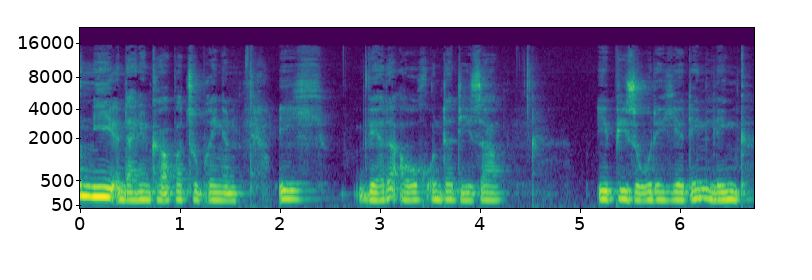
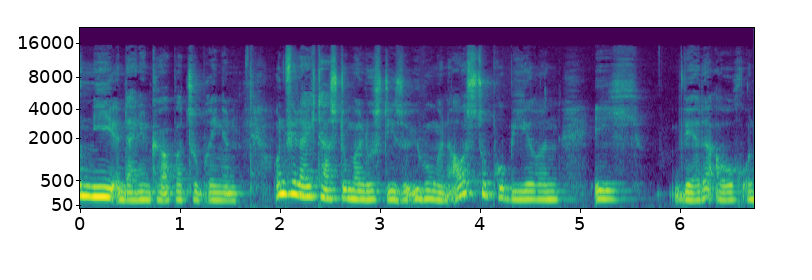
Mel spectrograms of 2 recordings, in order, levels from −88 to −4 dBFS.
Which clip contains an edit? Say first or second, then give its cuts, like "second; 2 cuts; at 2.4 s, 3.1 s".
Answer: first; 1 cut; at 1.9 s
